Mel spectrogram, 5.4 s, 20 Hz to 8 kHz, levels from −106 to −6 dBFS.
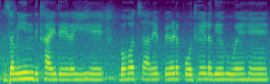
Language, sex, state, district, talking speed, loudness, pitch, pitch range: Hindi, female, Madhya Pradesh, Bhopal, 120 wpm, -17 LUFS, 195 Hz, 190-205 Hz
